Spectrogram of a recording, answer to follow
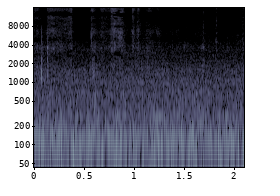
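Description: Faint rustling of a sheet of origami paper being folded and tucked by hand.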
